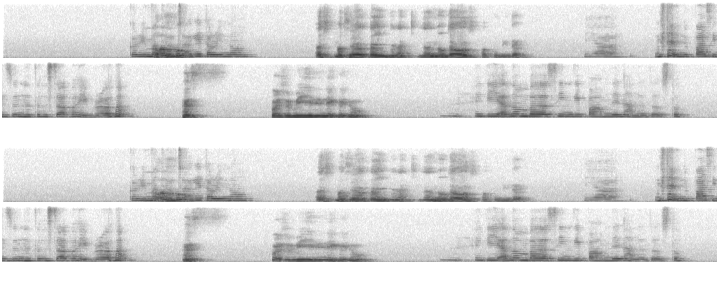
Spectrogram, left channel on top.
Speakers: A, in the centre; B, on the left (about 40°).
A: ꯀꯔꯤ ꯃꯊꯦꯜ
B: ꯀꯔꯝꯕ
A: ꯆꯥꯒꯦ ꯇꯧꯔꯤꯅꯣ
B: ꯑꯁ ꯃꯊ‌ꯦꯜ ꯀꯔꯝꯇ ꯅꯠꯇꯦꯗ ꯅꯨꯗꯜ ꯈꯛꯇꯅꯤꯗ
A: ꯑꯌꯥ ꯅꯨꯄꯥꯁꯤꯡꯁꯨ ꯅꯨꯗꯜ ꯆꯥꯕ ꯍꯩꯕ꯭ꯔꯣ
B: ꯍꯁ ꯑꯩꯈꫭꯏꯁꯨ ꯃꯤꯅꯤꯅꯦ ꯀꯩꯏꯅꫭ
A: ꯎꯝ ꯍꯥꯏꯗꯤ ꯑꯅꯝꯕꯁꯤꯡꯗꯤ ꯄꯥꯝꯗ‌ꯦꯅ ꯅꯨꯗꯜꯁꯇꯣ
